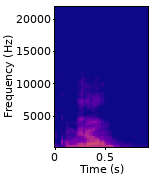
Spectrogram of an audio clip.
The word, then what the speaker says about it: comerão: A única diferença de pronúncia entre as palavras comeram e comerão é a sílaba tônica.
